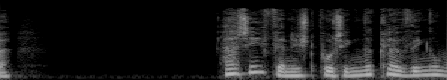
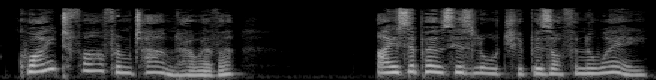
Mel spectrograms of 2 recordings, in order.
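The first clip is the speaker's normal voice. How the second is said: higher, brighter genteel voice; a young lady at a loss; Grace, the new lady of the house; 6 semitones higher than usual. A narrator's reading. Grace to the maid, higher and lighter.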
